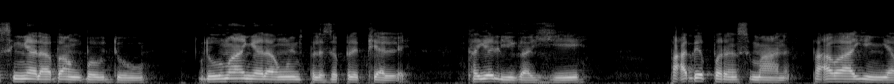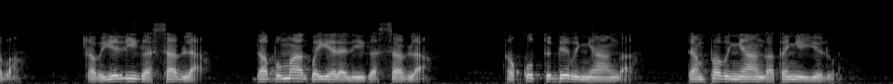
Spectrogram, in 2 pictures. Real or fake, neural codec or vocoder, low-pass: fake; codec, 16 kHz, 16 kbps, FunCodec, trained on LibriTTS, 50 frames a second; 7.2 kHz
